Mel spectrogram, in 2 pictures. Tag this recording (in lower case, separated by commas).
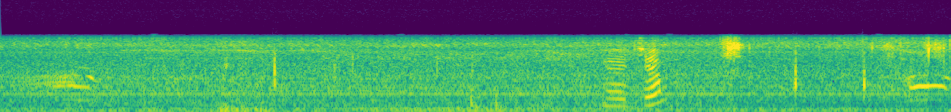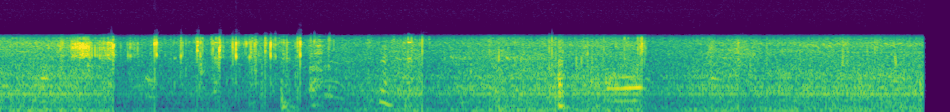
speech, kayak, water vehicle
